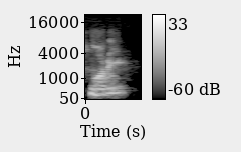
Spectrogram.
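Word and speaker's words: Ora: Ori. It's spelled O-R-A, but it's Ori. You got to roll the R, I think.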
